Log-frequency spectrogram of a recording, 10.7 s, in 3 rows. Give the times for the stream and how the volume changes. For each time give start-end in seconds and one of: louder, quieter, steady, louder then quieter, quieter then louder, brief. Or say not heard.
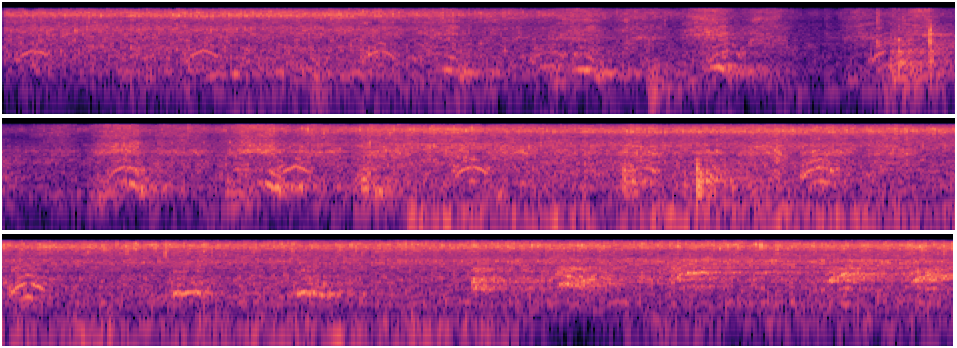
0.0-10.6 quieter then louder.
